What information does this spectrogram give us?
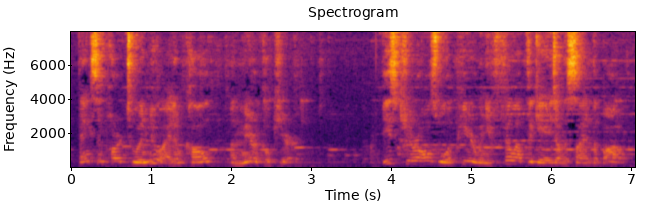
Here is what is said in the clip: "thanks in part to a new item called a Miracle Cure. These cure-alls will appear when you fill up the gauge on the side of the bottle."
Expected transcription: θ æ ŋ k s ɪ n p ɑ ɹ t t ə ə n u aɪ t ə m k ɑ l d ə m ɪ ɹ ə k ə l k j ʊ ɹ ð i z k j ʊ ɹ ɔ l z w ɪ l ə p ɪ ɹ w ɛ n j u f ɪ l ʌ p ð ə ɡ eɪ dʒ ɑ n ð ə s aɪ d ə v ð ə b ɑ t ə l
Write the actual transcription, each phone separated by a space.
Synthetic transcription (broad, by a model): θ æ ŋ k s ɪ n p ɑ ɹ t t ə ə n u aɪ t ə m k ɑ l d ə m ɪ ɹ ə k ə l k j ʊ ɹ ð i z k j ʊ ɹ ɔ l z w ɪ l ə p ɪ ɹ w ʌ n j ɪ f ɪ l ʌ p ð ə ɡ eɪ dʒ n ð ə s aɪ d ə v ð ə b ɑ t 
